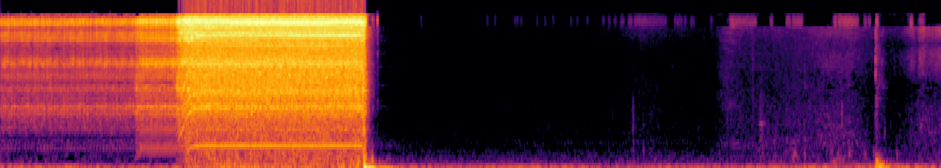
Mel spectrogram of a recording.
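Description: A power drill whirs loudly and steadily for about two seconds after a brief spin-up, then stops abruptly, leaving near silence with a faint tap near the end.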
